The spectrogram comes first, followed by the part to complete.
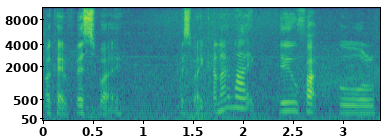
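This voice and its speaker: A British man with a high-pitched voice commentates casually over his own gameplay. He is playful and childlike, slipping into exclamations and sing-song nonsense sounds. Clear vehicle noise from the game runs behind him. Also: lively intonation, moderate pace. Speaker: streamer playing a video game. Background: video game vehicle noise.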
